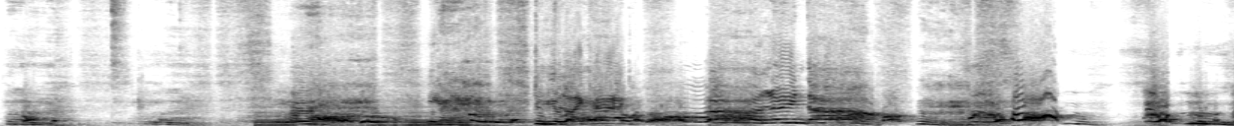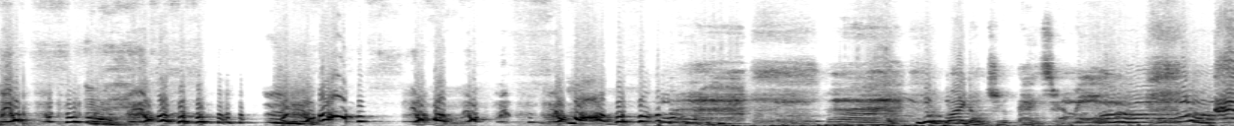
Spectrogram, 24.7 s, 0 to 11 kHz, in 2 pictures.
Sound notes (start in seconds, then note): 0.0 grunts; 2.4 light buzzes; 2.5 grunts; 9.5 Linda sobs hysterically; 9.5 grunts; 17.8 moans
